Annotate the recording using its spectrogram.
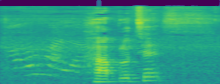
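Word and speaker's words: haplotes: And it is hoplotes. Hoplotes. And it is spelled H-A-P-O-L-O-T-E-S. Hoplotes. H-A-P-L-O-T-E-S.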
